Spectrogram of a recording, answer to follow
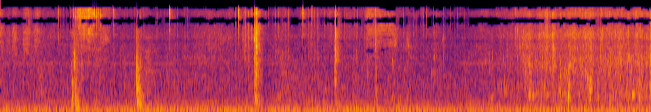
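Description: Steady low hum of an idling boat motor, with a few sharp knocks spread through it.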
